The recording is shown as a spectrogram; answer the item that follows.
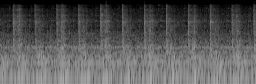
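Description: A sewing machine runs steadily, stitching along a fabric edge, with a continuous motor hum and a fast, even needle rhythm, close and unbroken throughout, no voices.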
